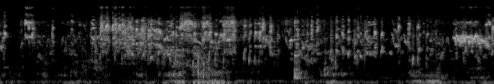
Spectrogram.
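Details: Budgerigars, a breeding pair, keep up busy high chirping and scratchy warbled chatter, briefly pausing, then resuming loudly at the close; soft low knocks underneath.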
